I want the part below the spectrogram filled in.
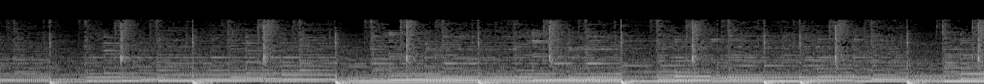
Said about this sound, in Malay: Uh, tapi itulah aku kasih kurang dengar dulu lah aku akan putarkan lagu iaitu lagu ketiga aku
